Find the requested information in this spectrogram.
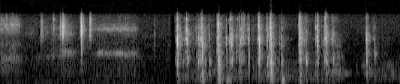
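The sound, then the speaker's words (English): Crisp keystrokes clatter on a computer keyboard, a run of clicks broken by a brief gap, then a faster, denser burst of typing and one last tap. “Let me uh, we just type "I am plastic, Rory."”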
